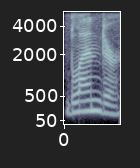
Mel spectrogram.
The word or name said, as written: blender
